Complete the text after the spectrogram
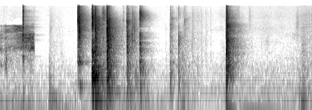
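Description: Darts thud into a dartboard.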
